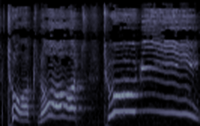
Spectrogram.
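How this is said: It is said in a theatrical, put-on voice.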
